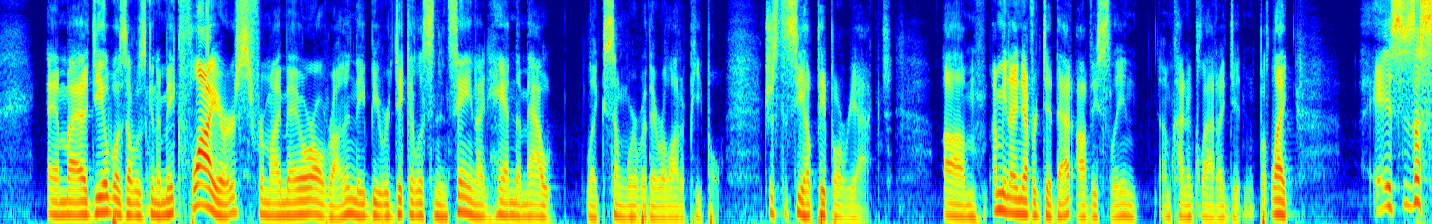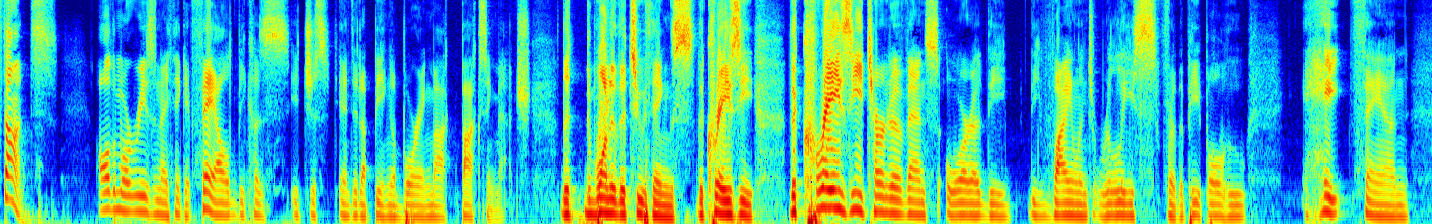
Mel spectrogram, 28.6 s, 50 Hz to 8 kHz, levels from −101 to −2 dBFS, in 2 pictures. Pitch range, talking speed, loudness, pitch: 115-140 Hz, 215 wpm, -20 LUFS, 125 Hz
